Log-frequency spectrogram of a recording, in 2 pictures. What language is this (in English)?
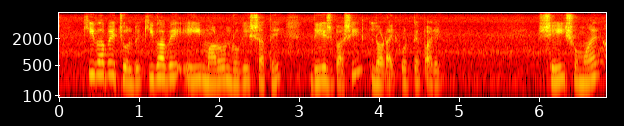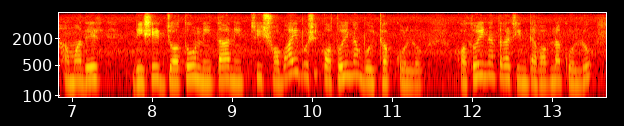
Bangla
